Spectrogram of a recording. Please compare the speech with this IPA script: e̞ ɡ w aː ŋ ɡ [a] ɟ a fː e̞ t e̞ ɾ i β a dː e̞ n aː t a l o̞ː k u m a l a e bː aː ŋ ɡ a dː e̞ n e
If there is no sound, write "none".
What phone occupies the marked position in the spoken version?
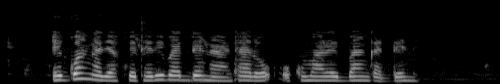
a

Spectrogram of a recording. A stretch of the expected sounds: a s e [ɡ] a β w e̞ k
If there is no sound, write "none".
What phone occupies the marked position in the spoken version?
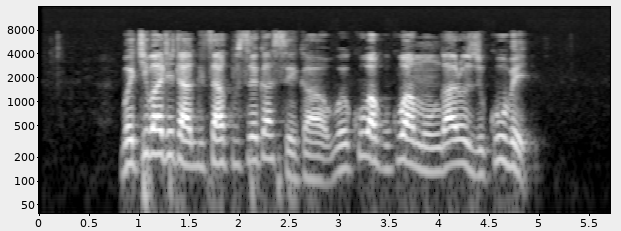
k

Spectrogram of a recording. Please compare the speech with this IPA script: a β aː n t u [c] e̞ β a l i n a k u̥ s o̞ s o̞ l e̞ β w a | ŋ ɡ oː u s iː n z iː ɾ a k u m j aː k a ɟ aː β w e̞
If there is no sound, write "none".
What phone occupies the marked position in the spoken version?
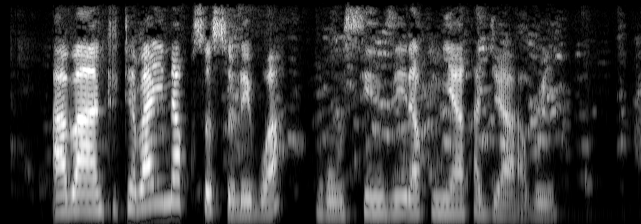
t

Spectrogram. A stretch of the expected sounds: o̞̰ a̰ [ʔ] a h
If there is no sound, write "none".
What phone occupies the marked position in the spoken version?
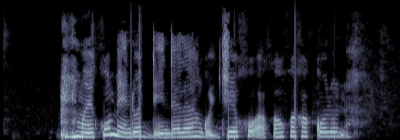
k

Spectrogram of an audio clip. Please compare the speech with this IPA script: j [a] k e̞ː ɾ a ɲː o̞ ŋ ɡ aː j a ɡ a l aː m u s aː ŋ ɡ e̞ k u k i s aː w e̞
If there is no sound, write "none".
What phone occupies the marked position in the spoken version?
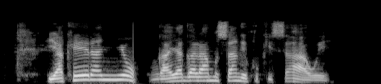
a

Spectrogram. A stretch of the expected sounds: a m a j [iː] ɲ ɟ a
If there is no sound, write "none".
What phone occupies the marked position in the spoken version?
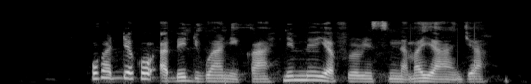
aː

